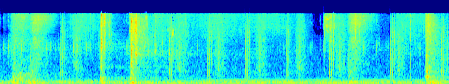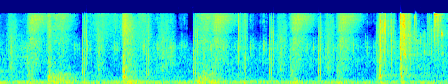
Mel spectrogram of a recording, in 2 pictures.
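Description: A blade slashes with quick, sharp swishes.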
